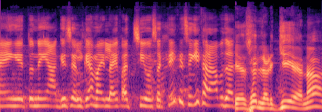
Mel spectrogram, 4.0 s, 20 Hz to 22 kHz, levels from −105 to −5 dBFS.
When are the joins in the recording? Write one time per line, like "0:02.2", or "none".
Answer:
0:02.9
